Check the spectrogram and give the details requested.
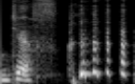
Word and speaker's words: GIF: pronounce it like the the same G as in a garage ah garage so GIF um what is your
